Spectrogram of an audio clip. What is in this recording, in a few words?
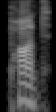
"pont", American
